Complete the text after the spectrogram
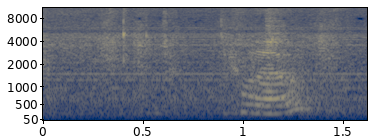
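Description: A woman speaks briefly into a telephone.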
